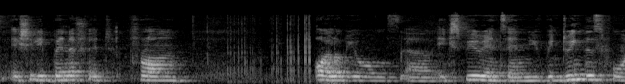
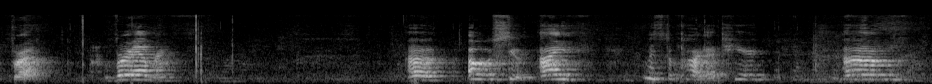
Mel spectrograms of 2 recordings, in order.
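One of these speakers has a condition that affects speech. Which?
The second: cerebral palsy.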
